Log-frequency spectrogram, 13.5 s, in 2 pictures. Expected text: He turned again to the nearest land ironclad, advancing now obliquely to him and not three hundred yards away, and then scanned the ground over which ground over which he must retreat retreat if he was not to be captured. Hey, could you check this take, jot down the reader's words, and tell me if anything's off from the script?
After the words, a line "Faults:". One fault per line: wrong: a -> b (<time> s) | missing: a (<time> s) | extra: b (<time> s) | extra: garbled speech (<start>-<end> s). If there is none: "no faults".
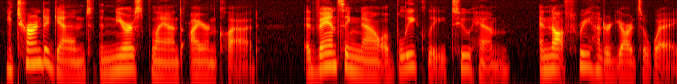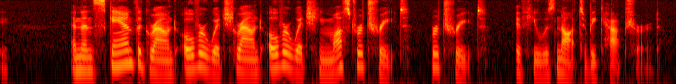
He turned again to the nearest land ironclad, advancing now obliquely to him and not three hundred yards away, and then scanned the ground over which ground over which he must retreat retreat if he was not to be captured.
Faults:
no faults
